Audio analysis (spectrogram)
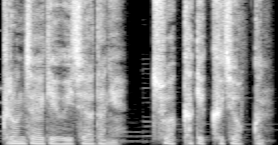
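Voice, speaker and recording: A man playing a stern, disapproving enforcer in a video game, speaking gravely and tersely. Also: on the low side, fairly even intonation, fairly quick. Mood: grim disapproval. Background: background music.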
